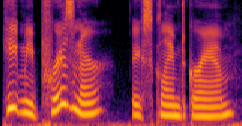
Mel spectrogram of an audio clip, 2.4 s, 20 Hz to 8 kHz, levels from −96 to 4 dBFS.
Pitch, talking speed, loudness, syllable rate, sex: 240 Hz, 125 wpm, -16 LUFS, 4.7 syllables/s, female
